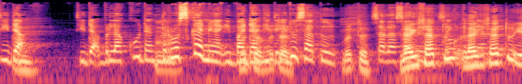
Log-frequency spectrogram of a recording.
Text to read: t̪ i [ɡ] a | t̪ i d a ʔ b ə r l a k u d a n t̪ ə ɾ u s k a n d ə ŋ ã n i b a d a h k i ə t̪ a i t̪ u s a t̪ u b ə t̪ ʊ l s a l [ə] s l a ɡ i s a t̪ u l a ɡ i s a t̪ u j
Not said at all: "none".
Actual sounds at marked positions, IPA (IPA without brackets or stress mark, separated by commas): d, a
